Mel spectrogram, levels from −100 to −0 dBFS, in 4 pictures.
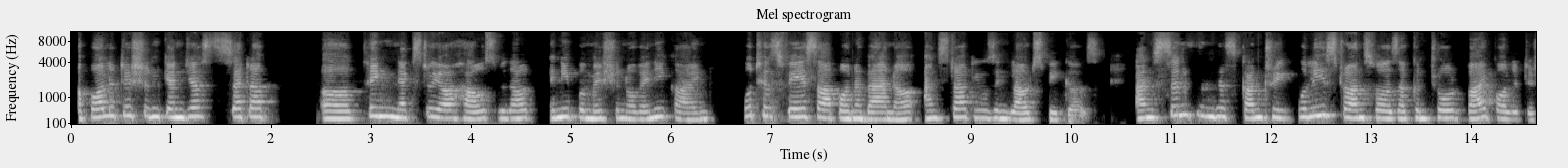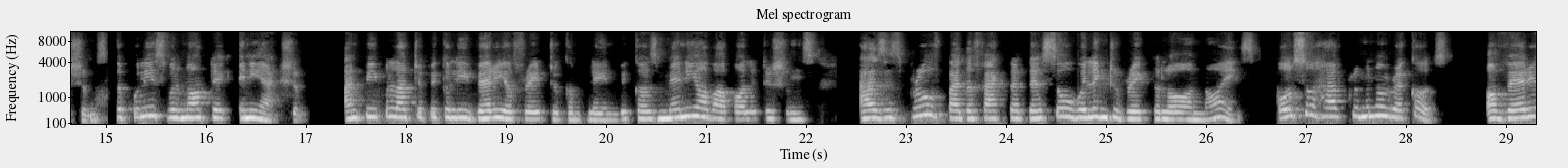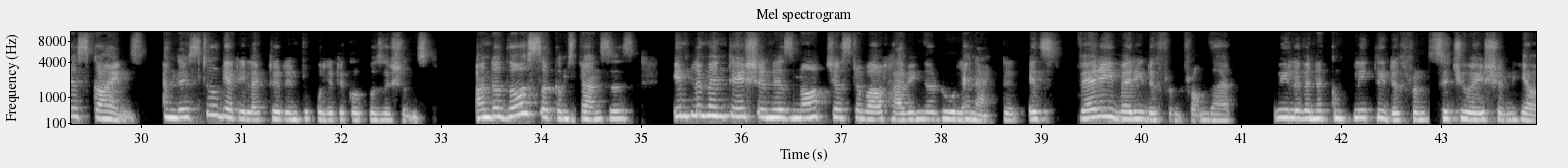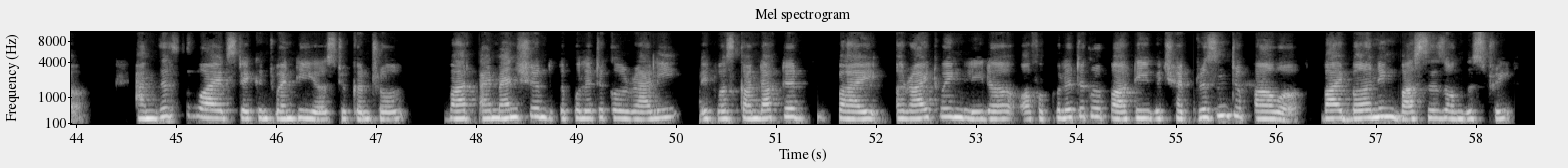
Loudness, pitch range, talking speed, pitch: -23 LUFS, 215-260 Hz, 160 wpm, 235 Hz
